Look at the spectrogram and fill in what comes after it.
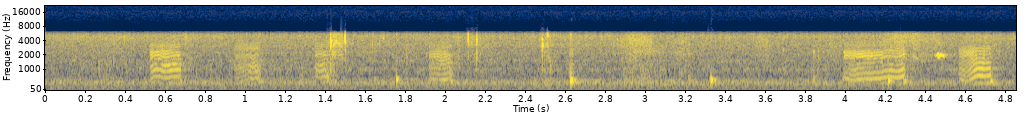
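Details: Weimaraner puppies from a litter born 1 April 2009 in Mladkov near Boskovice give thin, wavering whines and short squeals, several voices overlapping, over a low steady hum and a few soft knocks in a small room.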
